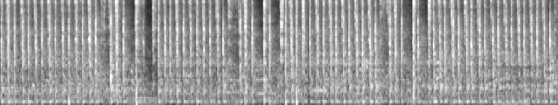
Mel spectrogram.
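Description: Two metal spatulas striking a steel cold plate in a fast, steady clatter of many strikes a second as strawberries are chopped into the ice cream base: the chopping and mixing stage of making rolled ice cream.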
